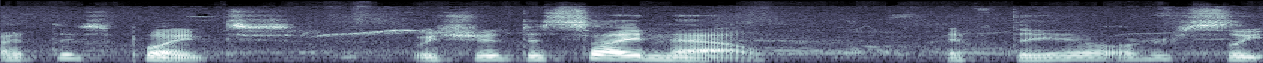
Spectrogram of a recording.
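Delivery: hushed, breathy, whispered aside. A tabletop game player planning with the party, whispering. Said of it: "I'm like whispering this".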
